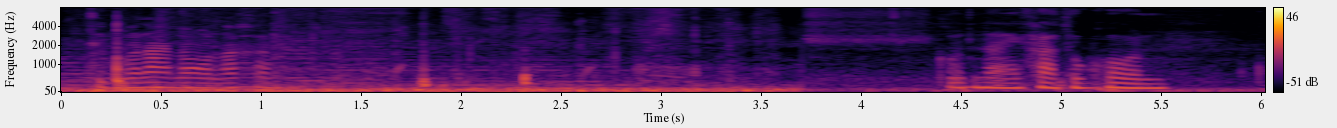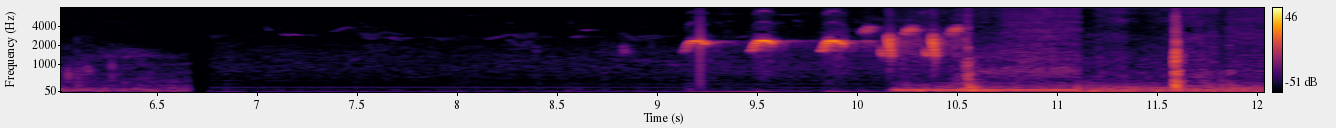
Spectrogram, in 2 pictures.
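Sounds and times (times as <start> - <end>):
songbird chirping: 6.8 - 10.8.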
